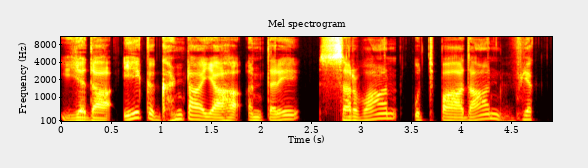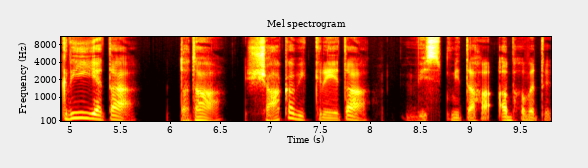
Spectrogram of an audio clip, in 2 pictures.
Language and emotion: Sanskrit, surprised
